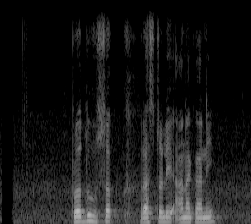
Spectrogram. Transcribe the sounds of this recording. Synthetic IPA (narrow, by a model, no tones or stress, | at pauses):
prʌd̪usʌkrasʈrʌleʔa̰nakane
